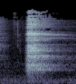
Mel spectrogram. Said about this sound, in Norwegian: Og bare start med disse dype, rolige pustene for å lande litt. Kanskje puster du inn med nesen og ut med munnen.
